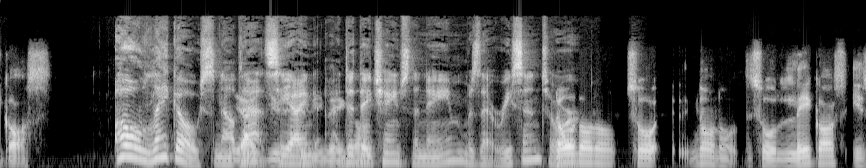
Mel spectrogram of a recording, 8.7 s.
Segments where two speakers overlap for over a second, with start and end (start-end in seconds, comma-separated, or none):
2.3-3.7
